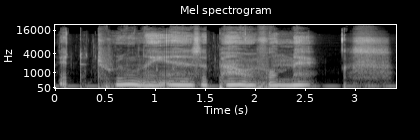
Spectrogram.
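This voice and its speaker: Very slow, breathy hypnotic whisperer. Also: medium pitch, level tone, dark tone. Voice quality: breathy, mostly unvoiced whisper. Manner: slow, soothing, drawn-out hypnotic delivery with pauses. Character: doting, controlling fantasy witch hypnotist, soothing and possessive. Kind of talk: whispered hypnosis roleplay, ASMR.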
